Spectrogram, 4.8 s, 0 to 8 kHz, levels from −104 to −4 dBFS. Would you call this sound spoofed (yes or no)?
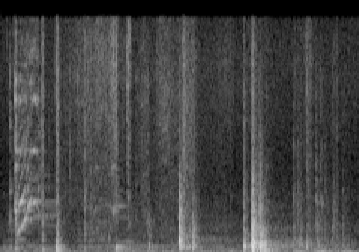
no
